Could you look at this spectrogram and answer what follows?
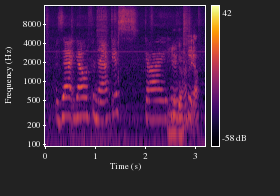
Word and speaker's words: Galifianakis: Zach Galifianakis guy.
